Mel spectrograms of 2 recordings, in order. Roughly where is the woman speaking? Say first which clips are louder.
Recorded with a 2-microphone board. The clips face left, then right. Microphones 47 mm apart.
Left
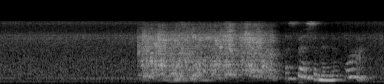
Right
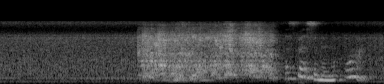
Right 1 dB; centre.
